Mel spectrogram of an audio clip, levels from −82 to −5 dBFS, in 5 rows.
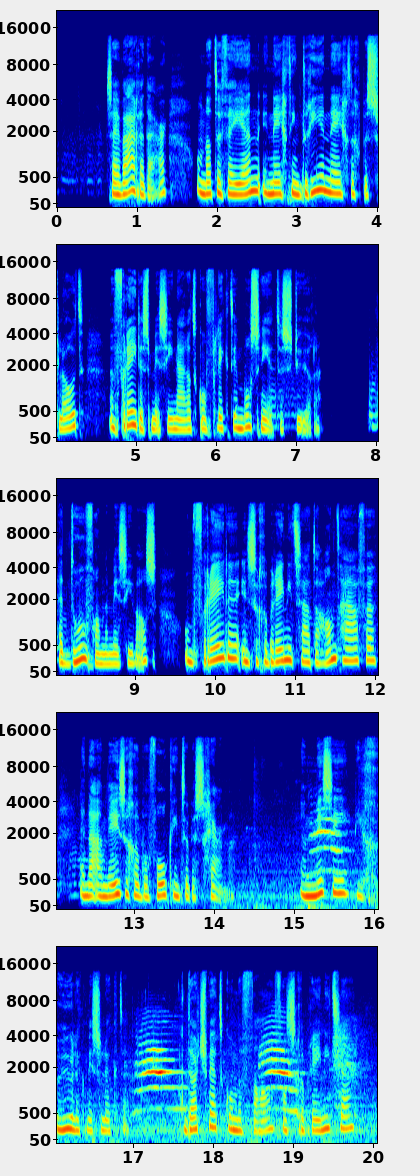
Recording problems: animal sounds; very loud; throughout; 3 dB above the speech

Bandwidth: 14 kHz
